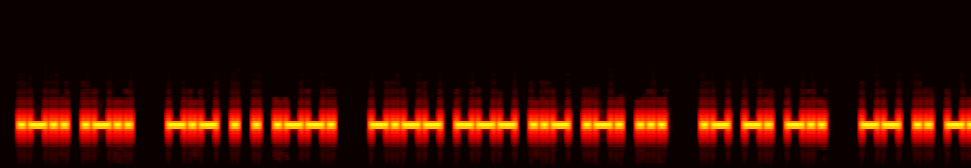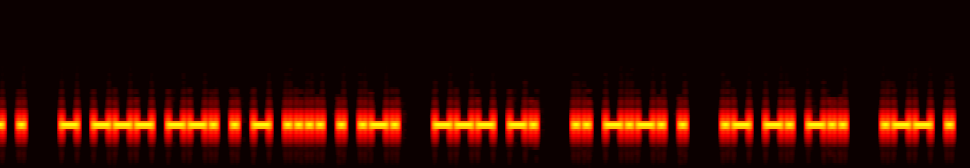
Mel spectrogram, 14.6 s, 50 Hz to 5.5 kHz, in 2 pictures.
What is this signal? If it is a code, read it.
Morse code, heard as a keyed tone, about 30 wpm, 600 Hz. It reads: LL KEEP YOURS AND MINE TOGETHER ON ICE AND WE
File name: the old man and the sea / the old man and the sea 1 30wpm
